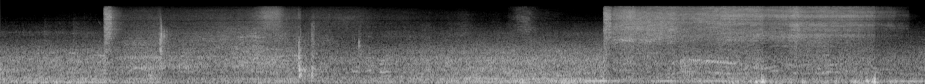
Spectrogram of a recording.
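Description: Air hisses sharply from a truck's brakes.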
